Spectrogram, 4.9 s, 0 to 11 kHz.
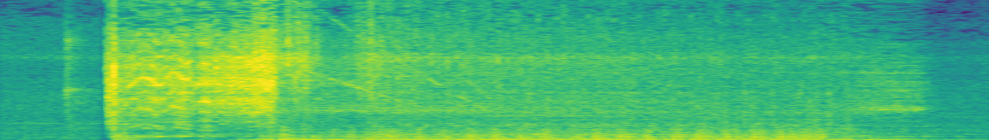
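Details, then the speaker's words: Chevy V8 after replacing the old starter that sat too close to the headers with a mini racing high-torque starter: quick, even cranking at about four beats a second, then the engine catches and runs; starter sounds strong and healthy, cranking faster than before. "Man, did you hear how clear that was? Man, that sounded good. Listen to how clean this starter sounds."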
